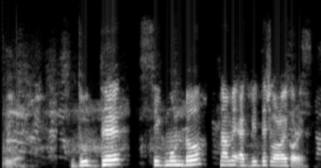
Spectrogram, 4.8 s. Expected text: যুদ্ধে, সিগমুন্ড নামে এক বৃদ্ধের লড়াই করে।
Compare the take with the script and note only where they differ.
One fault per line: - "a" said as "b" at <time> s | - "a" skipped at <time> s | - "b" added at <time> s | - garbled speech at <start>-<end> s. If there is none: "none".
none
